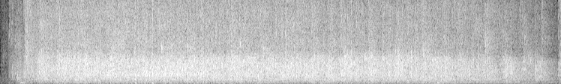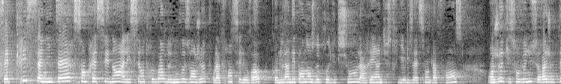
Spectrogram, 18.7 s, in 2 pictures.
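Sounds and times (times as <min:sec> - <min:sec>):
crowd applauding: 0:00.0 - 0:09.5
speech: 0:09.4 - 0:18.6.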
